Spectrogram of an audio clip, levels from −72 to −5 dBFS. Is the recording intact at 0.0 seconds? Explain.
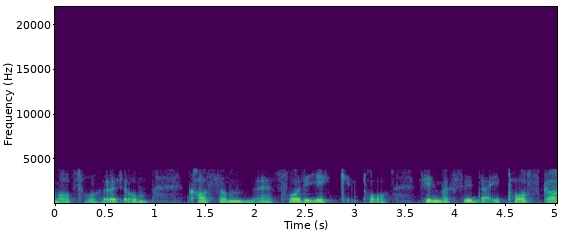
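No. The GSM full-rate codec is audible from 0.0 s and throughout: the vocal tract is modelled and driven by regularly spaced pulses, giving a plainly buzzy, gravelly roughness, consistent with a 13 kbps stream, and nothing above 3.8 kHz survives.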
